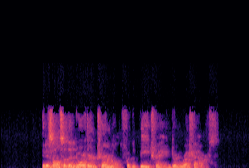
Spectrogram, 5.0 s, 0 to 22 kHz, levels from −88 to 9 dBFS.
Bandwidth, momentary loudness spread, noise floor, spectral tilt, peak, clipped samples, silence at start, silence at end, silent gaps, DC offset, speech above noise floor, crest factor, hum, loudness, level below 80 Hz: 8.4 kHz; 11 LU; -71 dBFS; -5.5 dB/octave; -2 dBFS; under 0.1%; 0.85 s; 0.65 s; none; under 0.1%; 55 dB; 14 dB; none; -16 LUFS; -46 dBFS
